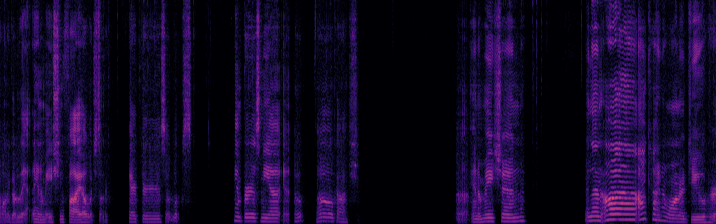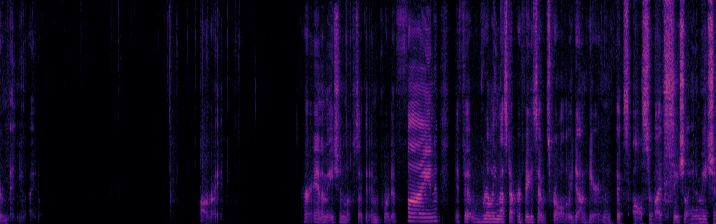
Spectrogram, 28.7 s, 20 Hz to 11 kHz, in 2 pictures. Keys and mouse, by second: 16.6 shift+`.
